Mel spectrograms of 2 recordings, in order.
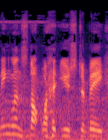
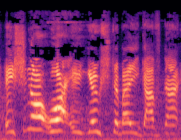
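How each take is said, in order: First: Said in the usual way. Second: Hammed-up cockney accent, louder and higher; a cheeky cockney voice grumbling that England is not what it used to be; mock cockney accent. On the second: Mock Englishman ending "governor.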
